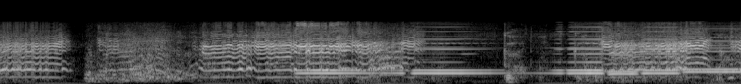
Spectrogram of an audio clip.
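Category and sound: animal, goat bleating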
